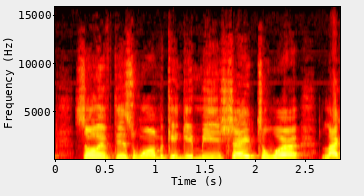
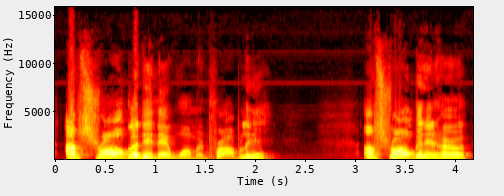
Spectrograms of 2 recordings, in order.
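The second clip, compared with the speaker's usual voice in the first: usual speaking voice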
